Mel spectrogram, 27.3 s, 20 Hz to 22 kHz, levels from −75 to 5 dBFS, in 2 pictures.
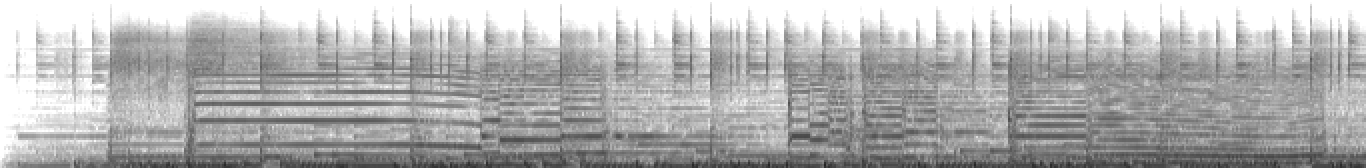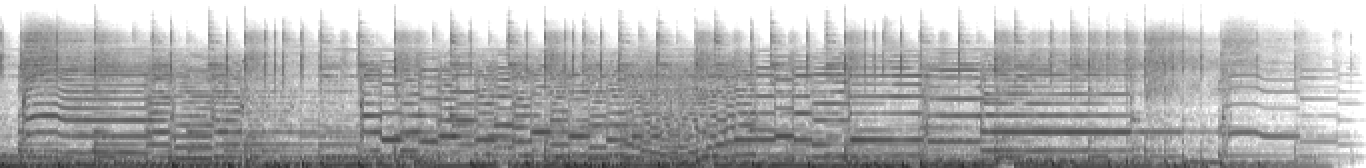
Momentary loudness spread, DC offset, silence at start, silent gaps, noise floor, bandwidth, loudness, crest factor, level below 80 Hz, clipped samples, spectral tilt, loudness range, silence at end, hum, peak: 5 LU; under 0.1%; 0.15 s; none; -39 dBFS; 16 kHz; -17 LUFS; 16 dB; -24 dBFS; under 0.1%; -4.5 dB/octave; 1 LU; 0.3 s; none; -2 dBFS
